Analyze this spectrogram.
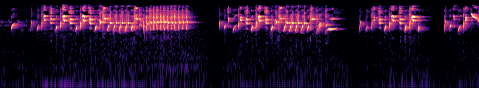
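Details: European goldfinch song: loud bursts of twittering, liquid trills and buzzy notes in three phrases separated by short pauses, with a rapid tinkling rattle near the end of the first phrase; no other sounds stand out.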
